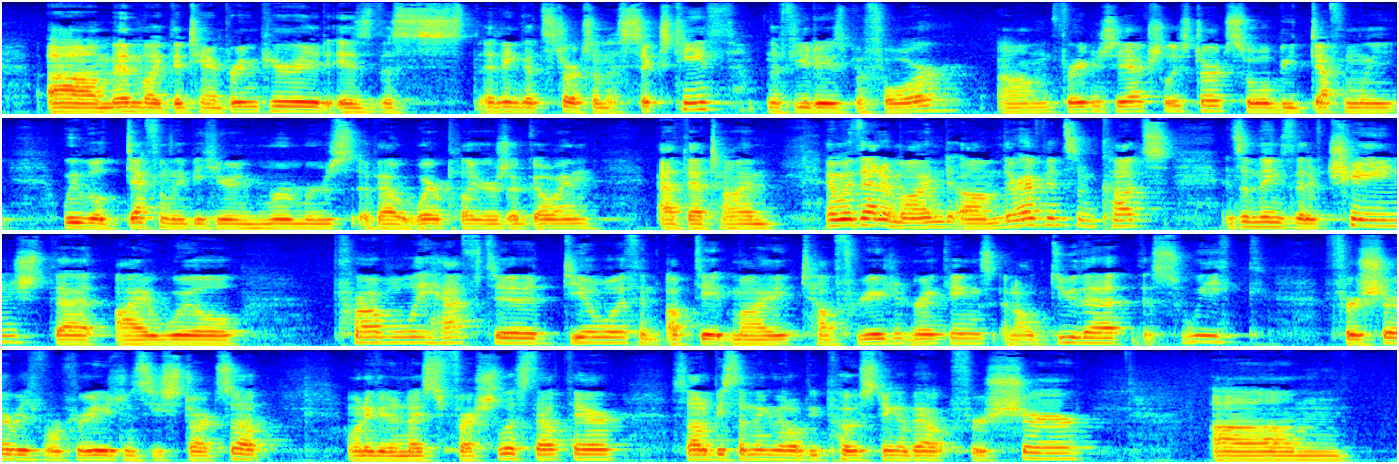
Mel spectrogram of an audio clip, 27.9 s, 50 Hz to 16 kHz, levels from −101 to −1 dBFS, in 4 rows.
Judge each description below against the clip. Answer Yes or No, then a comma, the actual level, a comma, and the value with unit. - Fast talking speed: Yes, fast, 235 wpm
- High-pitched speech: No, medium, 140 Hz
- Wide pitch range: No, average, 3.8 semitones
